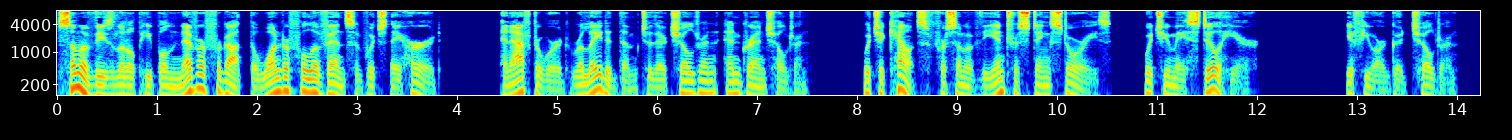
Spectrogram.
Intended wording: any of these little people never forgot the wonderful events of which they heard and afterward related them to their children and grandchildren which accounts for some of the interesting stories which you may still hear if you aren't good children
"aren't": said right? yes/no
no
